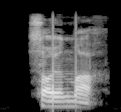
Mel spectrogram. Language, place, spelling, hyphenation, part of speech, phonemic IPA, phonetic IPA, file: Azerbaijani, Baku, soyunmaq, so‧yun‧maq, verb, /sojunˈmɑχ/, [sojuˈmːɑχ], LL-Q9292 (aze)-soyunmaq.wav
- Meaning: to undress, to get undressed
